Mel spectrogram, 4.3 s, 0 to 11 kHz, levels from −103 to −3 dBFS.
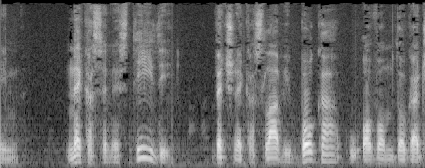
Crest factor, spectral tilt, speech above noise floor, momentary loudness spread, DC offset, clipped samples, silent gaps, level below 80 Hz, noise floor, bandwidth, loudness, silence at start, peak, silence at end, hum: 20 dB; -3 dB/octave; 34 dB; 7 LU; under 0.1%; under 0.1%; none; -58 dBFS; -54 dBFS; 11 kHz; -20 LUFS; 0 s; -2 dBFS; 0 s; none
